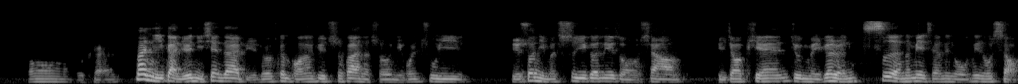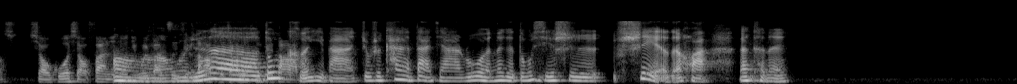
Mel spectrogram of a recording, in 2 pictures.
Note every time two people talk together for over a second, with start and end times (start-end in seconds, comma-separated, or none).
11.3-13.3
